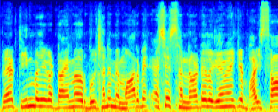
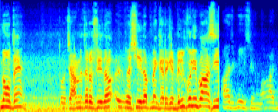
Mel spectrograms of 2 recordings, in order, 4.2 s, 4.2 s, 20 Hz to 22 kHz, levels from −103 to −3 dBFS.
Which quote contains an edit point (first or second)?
second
